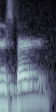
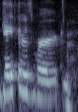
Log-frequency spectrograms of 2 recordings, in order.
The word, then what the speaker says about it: Gaithersburg: Gatorsburg? It's, Gaithersburg? it's Gaithersburg.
